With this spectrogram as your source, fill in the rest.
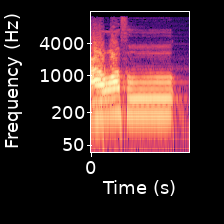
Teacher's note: را مفتوح ہے لہٰذا اس کو مفخم پڑھیں گے، واو مدہ ہے، پھر واو مدہ ہے، را کو بھی پر پڑھا جائے گا۔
